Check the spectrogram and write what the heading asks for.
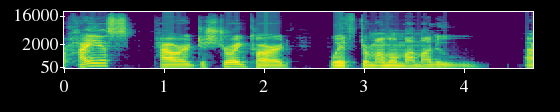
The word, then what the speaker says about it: Dormammu: I've never pronounced this name right. It's moo. All right, Dormammu. It's a Moo.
